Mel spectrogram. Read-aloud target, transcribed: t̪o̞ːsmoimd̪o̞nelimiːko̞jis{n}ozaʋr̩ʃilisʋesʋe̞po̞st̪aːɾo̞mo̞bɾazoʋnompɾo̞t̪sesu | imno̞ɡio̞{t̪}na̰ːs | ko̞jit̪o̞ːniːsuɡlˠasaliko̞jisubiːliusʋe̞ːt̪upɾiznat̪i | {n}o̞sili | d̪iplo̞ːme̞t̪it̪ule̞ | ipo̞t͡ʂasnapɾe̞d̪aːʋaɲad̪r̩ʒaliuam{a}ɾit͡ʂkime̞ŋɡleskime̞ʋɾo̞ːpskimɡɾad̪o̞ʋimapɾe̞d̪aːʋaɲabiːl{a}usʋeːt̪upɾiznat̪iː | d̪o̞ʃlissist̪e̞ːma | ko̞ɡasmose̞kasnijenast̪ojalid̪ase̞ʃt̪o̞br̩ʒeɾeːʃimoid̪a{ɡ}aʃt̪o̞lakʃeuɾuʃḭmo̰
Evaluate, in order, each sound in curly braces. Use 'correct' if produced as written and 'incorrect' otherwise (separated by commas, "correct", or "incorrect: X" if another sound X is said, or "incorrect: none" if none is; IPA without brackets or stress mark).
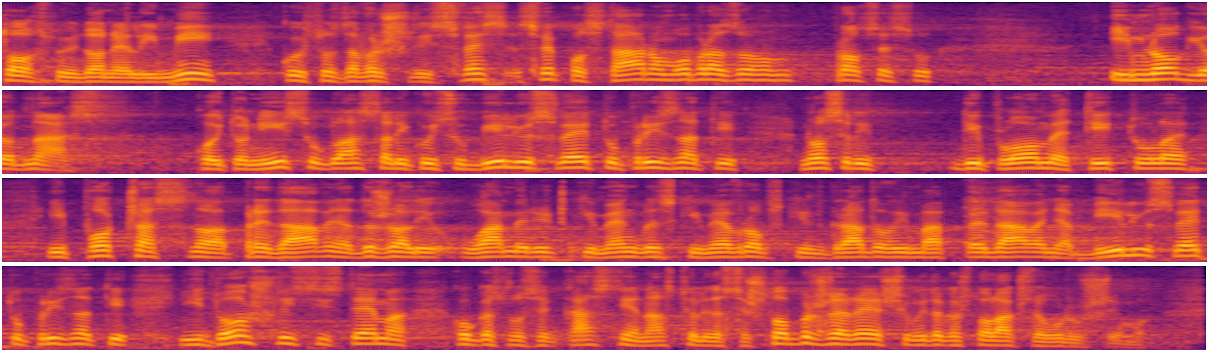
incorrect: m, incorrect: d̪, correct, incorrect: e, incorrect: i, correct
